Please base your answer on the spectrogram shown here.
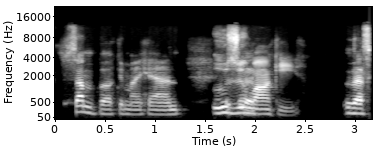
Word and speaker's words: uzumaki: listening i'm holding some book in my hand uzumaki that's how you say it yeah it means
